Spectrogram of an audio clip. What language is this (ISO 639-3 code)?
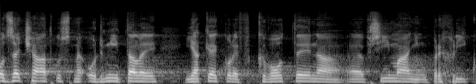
ces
